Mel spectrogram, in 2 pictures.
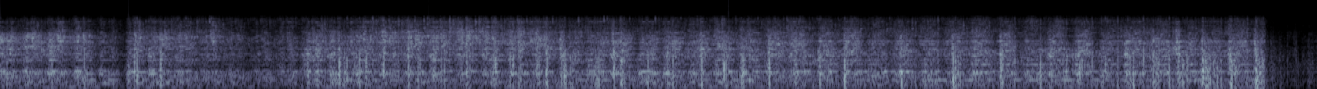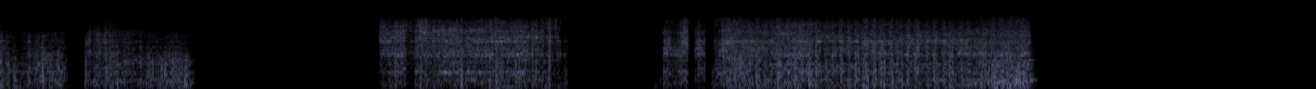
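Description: Bowl gouge cutting into a wet spalted beech log spinning on a wood lathe, roughing it round: a loud, steady tearing cut for about six seconds, then three quieter, shorter stretches that start and stop abruptly.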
